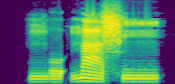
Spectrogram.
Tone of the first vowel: low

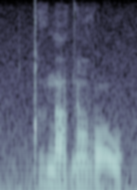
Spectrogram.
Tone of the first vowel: high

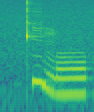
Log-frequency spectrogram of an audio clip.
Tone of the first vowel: falling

